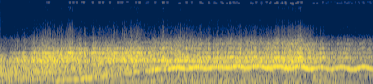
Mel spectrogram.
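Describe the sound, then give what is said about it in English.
Dense rumble of scuttling trucks and jeeps on a vast concrete strip at Dry Wells, Texas, among cranes and loading machinery around a rocket, fills the scene at steady loudness, while a rising tone sweeps up and settles into a warbling whine above it. “On the vast concrete strip at Dry Wells, Texas, the form of the rocket towers above the cranes, the loading machinery, and the scuttling trucks and jeeps.”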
